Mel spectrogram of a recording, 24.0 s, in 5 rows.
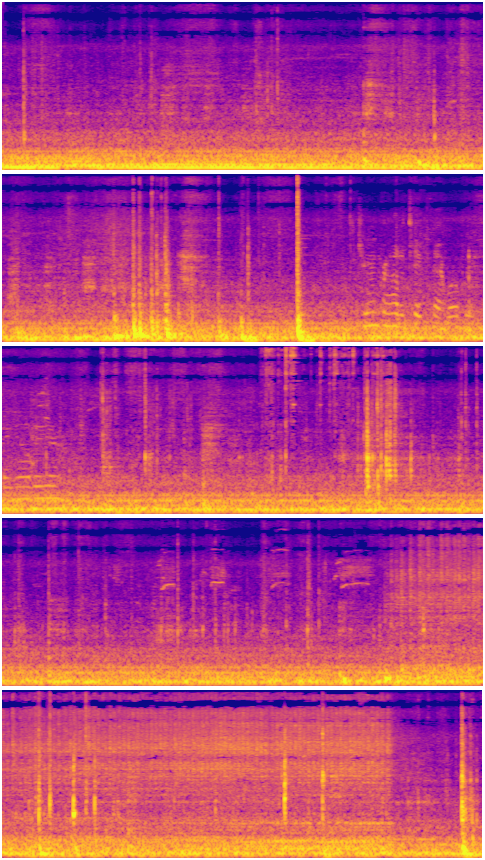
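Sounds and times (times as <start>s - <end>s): engine idling hum: 0.0s - 24.0s
metallic clicks and jingles: 12.0s - 13.8s.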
